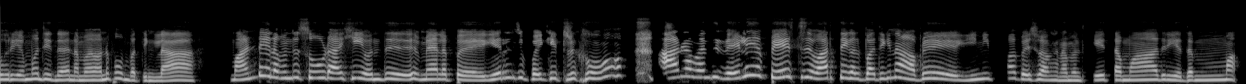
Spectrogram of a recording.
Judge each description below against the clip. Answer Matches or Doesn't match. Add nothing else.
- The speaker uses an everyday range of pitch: Doesn't match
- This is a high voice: Matches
